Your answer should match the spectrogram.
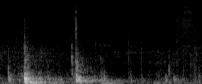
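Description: A 2016 Range Rover Sport's front door being opened: two dull thunks about half a second apart as the handle is pulled and the door comes free.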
